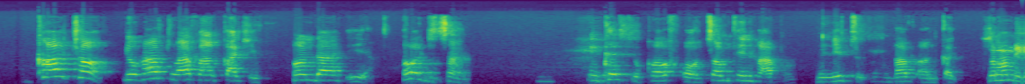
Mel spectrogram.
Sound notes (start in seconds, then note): none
